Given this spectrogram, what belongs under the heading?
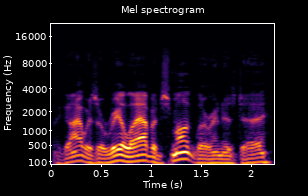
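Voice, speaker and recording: A tired noir robot detective for a video game, lowish voice, dry studio sound, wry and understated. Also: male voice, animated, brisk, a bit bright, no room sound. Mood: wry, matter-of-fact. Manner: wry, understated, old-fashioned hard-boiled phrasing. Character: world-weary male robot private detective, wry and loyal. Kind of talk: video game character voice lines, film noir detective acting.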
